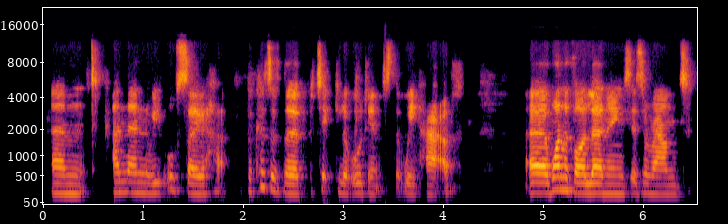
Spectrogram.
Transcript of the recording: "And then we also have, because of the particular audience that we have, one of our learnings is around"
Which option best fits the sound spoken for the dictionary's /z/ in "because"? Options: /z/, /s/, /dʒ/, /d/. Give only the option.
/z/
